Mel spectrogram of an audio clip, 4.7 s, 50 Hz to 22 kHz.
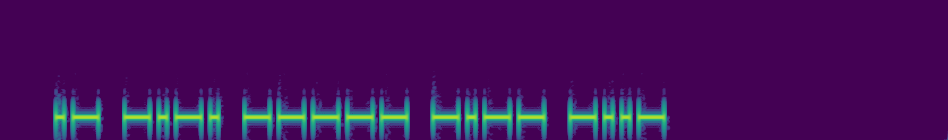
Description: Morse code, heard as a keyed tone, about 34 wpm, 700 Hz. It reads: AC0YX
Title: Speed Racing - USA 2x2 Call Signs 28wpm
